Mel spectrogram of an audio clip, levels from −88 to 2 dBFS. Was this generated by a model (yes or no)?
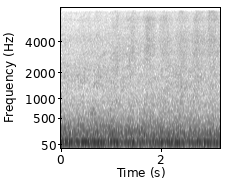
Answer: yes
